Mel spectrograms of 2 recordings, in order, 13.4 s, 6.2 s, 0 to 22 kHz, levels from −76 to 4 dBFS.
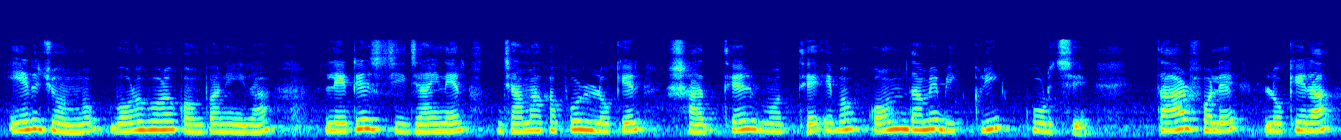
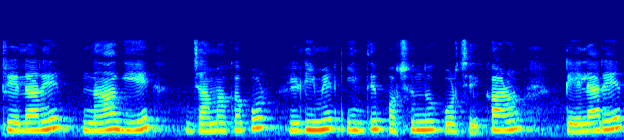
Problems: constant background noise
